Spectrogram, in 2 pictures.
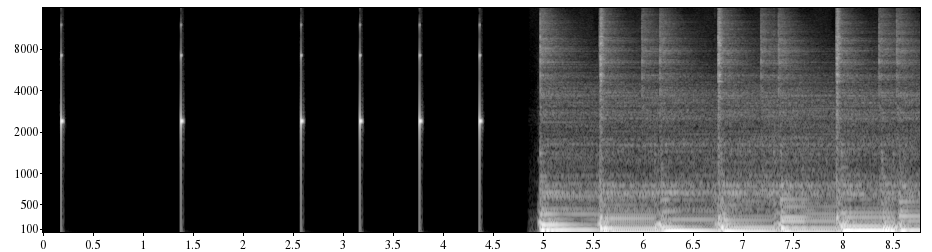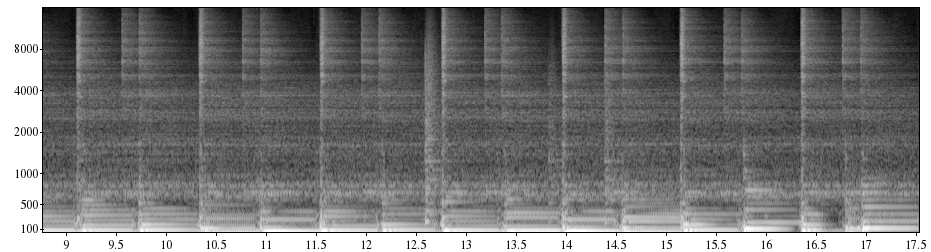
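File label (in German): blues tonleiter übung play along slow; blues tonleiter uebung 2 4 und 6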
